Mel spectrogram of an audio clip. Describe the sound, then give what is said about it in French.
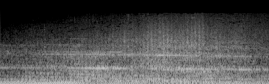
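A loud, steady mechanical roar of a helicopter passing overhead, part of a fixed tape soundtrack in a music piece, with a deep rumble and a whining tone that swells slightly in the middle before easing off. No voices. “Il y a un hélicoptère qui passe, il y a beaucoup de sons un peu bruts.”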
